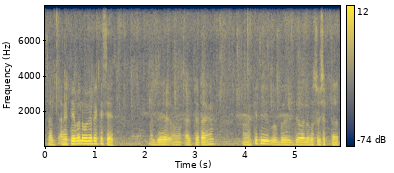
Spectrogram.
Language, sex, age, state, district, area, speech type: Marathi, male, 18-30, Maharashtra, Satara, rural, spontaneous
